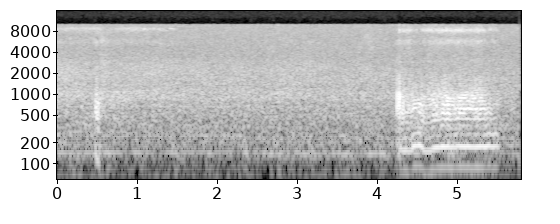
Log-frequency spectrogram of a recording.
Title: my dog snoring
